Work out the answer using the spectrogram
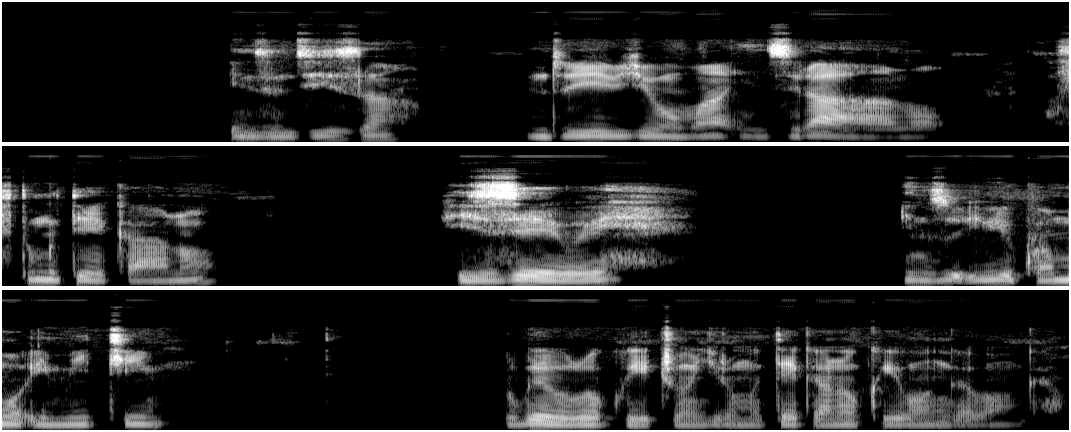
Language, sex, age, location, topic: Kinyarwanda, male, 18-24, Kigali, health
